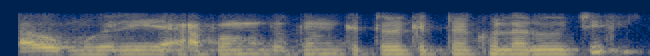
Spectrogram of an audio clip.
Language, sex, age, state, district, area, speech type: Odia, male, 18-30, Odisha, Jajpur, rural, conversation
